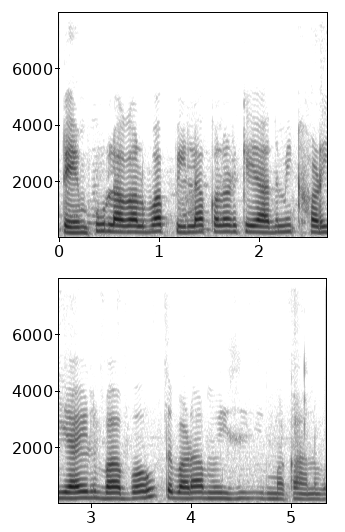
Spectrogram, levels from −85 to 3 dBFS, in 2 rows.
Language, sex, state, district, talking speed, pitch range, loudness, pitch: Bhojpuri, female, Bihar, Muzaffarpur, 155 wpm, 200-225 Hz, -16 LUFS, 210 Hz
